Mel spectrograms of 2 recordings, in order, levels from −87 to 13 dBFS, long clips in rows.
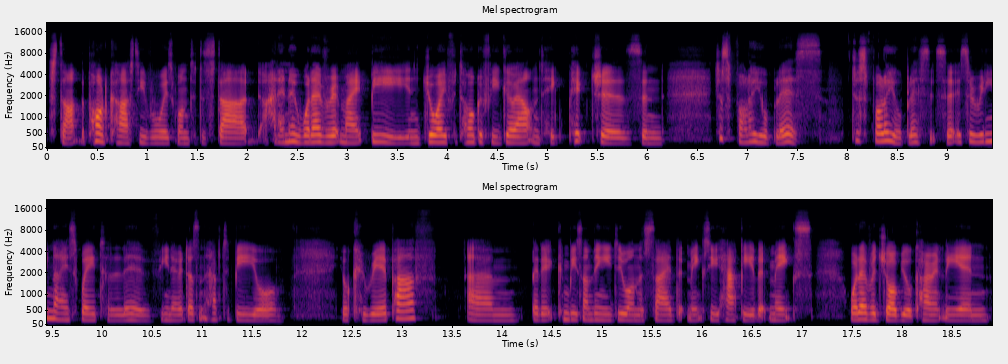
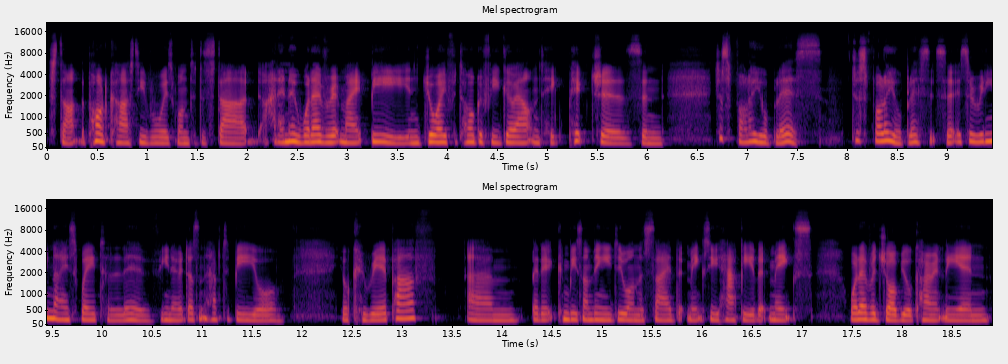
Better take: second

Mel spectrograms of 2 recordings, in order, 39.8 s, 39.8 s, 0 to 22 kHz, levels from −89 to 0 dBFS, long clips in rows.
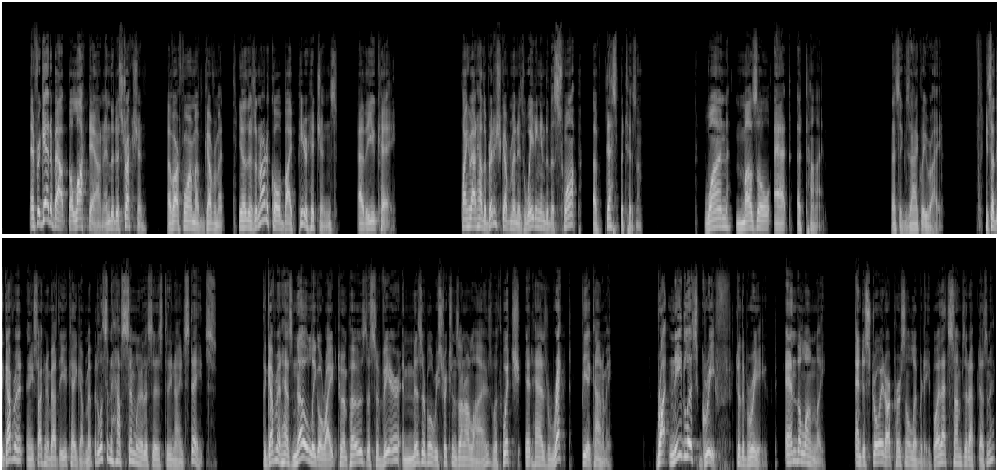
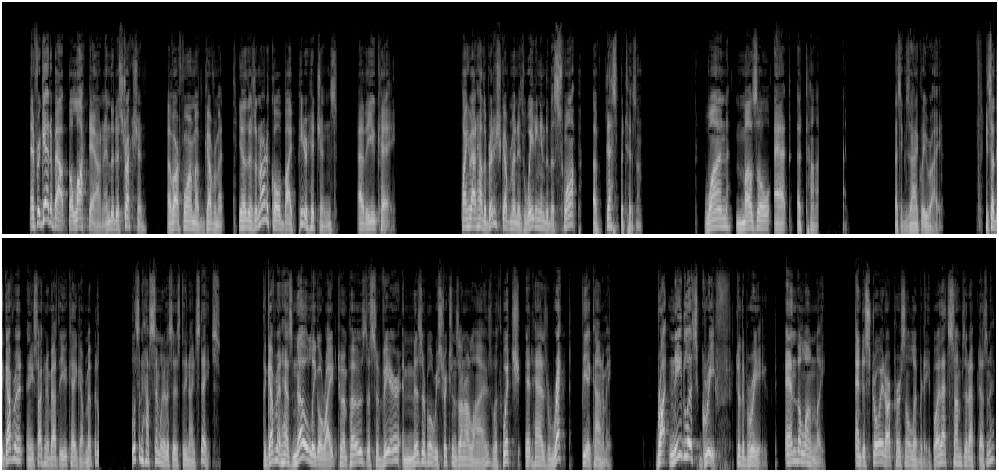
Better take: first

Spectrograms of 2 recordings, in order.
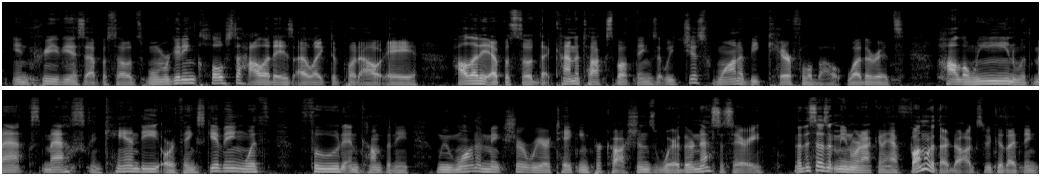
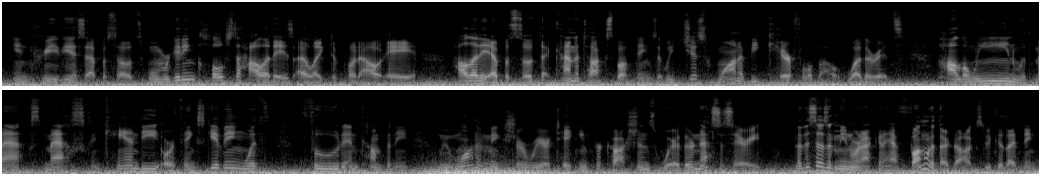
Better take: first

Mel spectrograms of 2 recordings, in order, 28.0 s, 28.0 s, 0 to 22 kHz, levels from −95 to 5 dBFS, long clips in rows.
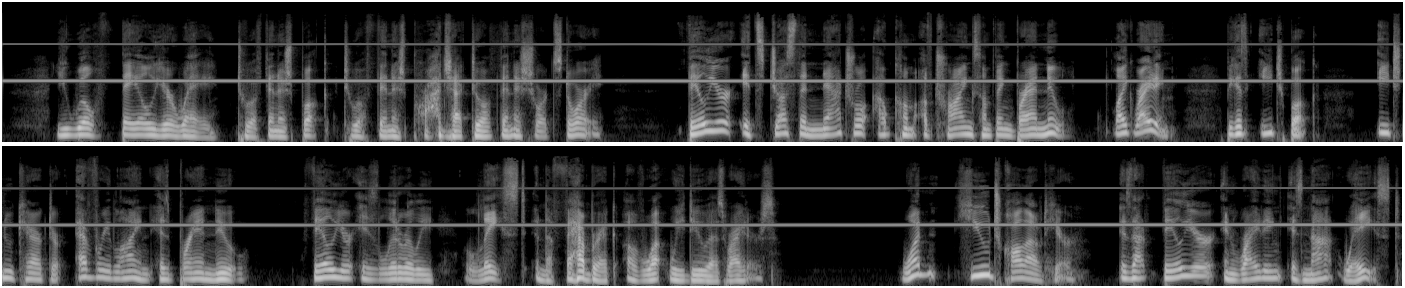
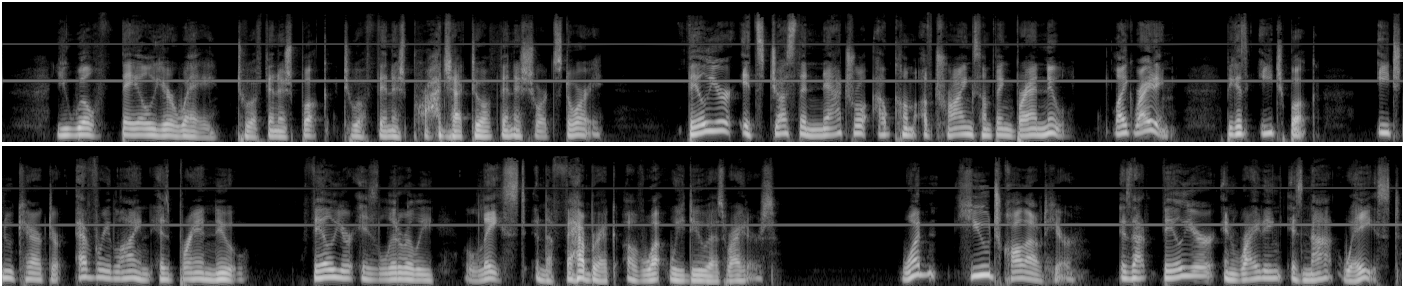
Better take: second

